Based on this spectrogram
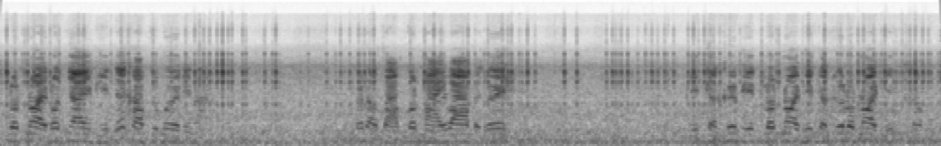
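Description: A dry sound with no echo, under loud background noise. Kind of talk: casual driving commentary. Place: car. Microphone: phone near.

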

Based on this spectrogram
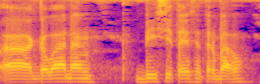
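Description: With light background noise behind him, a man speaks in a monotone, flat intonation. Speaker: fitness vlogger. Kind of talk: casual vlog chat. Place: garden. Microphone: phone near.

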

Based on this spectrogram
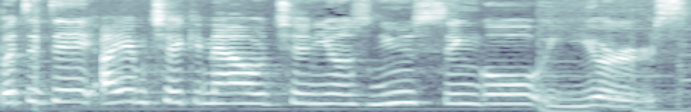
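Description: Against background music, a woman talks at a moderate pace in a high, upbeat and excited voice. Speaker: YouTube K-pop reactor. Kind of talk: casual reaction talk to camera. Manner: upbeat, excited. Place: home room.

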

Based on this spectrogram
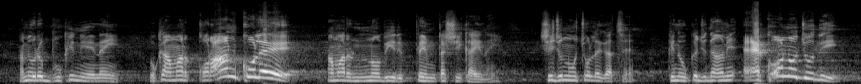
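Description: Noticeable background noise sits behind a man whose high pitch carries lively intonation. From Chittagong, Bangladesh. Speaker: Islamic preacher. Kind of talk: sermon. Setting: religious gathering with PA system.

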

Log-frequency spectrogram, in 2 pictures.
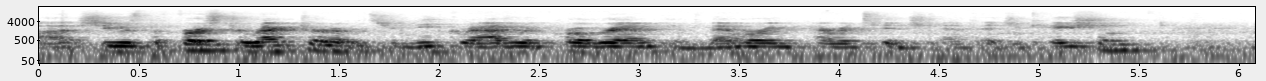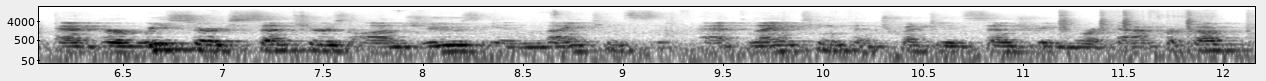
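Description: Fairly even intonation and a moderate pace come through noticeable background noise and audible room echo. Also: man. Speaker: host introducing lecturer. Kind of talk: speaker introduction. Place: hall. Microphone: camera far.

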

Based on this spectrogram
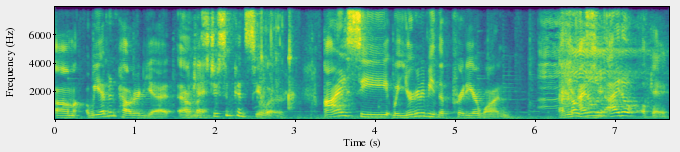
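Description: Music plays clearly in the background. The speech moves at a moderate pace. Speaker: makeup video host. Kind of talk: casual chat during a makeup tutorial. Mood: playful, joking, laughing. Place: home room.

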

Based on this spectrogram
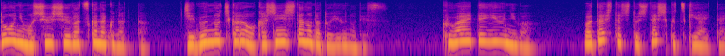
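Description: Lively intonation and big swings in loudness at a moderate pace, in a very clean recording with a silent background. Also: woman. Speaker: actress and reader. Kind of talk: literary audiobook reading.

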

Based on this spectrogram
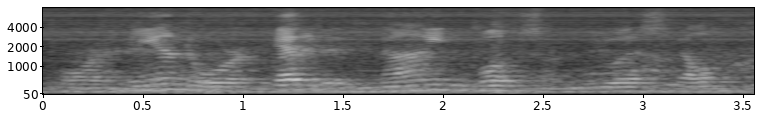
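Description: Noticeable background noise accompanies a man who talks at a fairly slow pace. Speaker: event host. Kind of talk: event introduction. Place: meeting room.

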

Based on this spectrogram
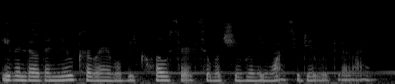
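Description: A soft-spoken woman talks with music playing in the background. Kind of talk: ASMR book reading.

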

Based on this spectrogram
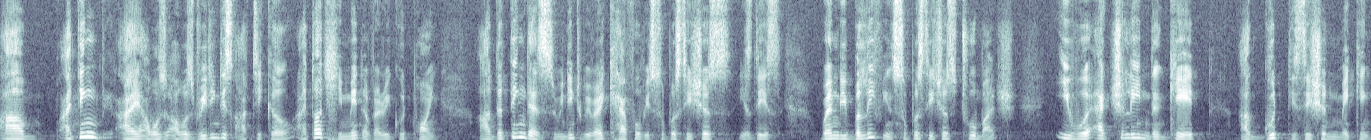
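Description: A man speaks at a fairly quick pace in a somewhat breathy, fairly high voice. His intonation is lively. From Malaysia. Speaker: church podcast host. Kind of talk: casual chat. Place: studio. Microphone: handheld.

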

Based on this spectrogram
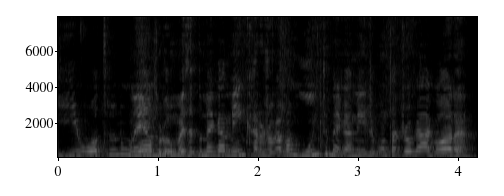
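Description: A man's voice over light background noise. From Brazil. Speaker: gaming youtuber; gamer streamer. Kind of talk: gameplay commentary. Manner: animated. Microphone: headset.

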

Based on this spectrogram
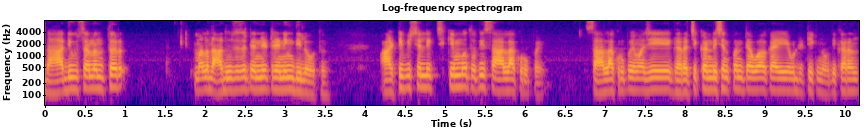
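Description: Flat, monotone intonation from a man whose pitch runs fairly high. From Pune, Maharashtra, India. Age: 20s. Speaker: wheelchair cricket captain and lab technician. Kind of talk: first-person testimony.

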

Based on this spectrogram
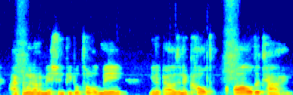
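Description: A man with an American accent talks at a moderate speed. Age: 30s. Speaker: artist; podcast guest. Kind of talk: casual chat. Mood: calm, thoughtful. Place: home room.

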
